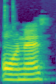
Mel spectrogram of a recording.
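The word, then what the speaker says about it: honest: आवर इसी तरह जैसे ऑनेस्ट ऑनेस्ट में भी एच साइलेंट है और ओ का ध्वनि निकल रहा है तो यहां पे क्या होगा एन अब देखिए देखिए यूज़फुल बुक।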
